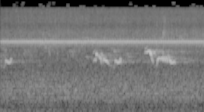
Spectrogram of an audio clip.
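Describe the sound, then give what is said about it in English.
Steady lush forest ambience on Earth filled with a continuous high insect drone, with a few brief chirping calls rising and falling over the background hum. No voices. “Lush forests.”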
